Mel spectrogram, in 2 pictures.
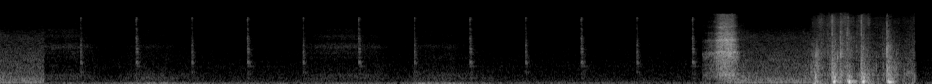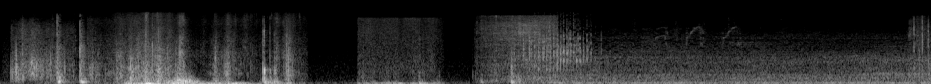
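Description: A clock ticking about twice a second. Then several seconds of loud rattling, clattering and thumps, and after that a steady low background hum.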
